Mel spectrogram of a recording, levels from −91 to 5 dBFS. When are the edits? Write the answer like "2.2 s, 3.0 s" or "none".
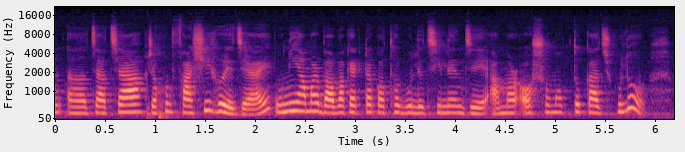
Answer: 0.9 s, 2.2 s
